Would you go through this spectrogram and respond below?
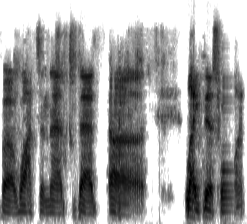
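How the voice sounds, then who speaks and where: Guy on a podcast, lowish voice, hesitant, casual, dry slightly muffled audio. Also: fairly even intonation, bright, forceful tone, husky, no echo. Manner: halting, hesitant phrasing. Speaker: interview guest, audio drama director. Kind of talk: casual interview talk.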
